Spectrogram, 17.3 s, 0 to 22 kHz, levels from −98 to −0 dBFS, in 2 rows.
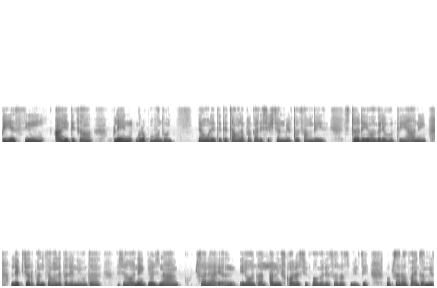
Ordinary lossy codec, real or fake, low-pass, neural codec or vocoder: none; real; 5.4 kHz; none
